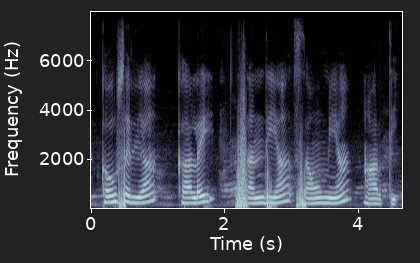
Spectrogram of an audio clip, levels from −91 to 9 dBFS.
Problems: background conversations at intervals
